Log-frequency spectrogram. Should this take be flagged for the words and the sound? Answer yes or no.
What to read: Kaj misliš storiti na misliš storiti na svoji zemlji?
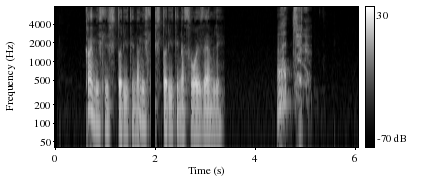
yes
